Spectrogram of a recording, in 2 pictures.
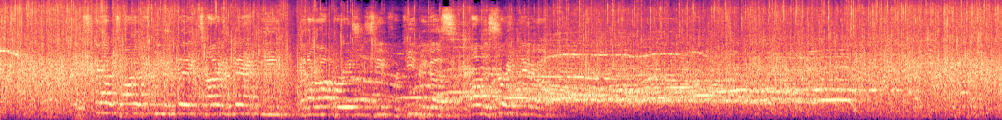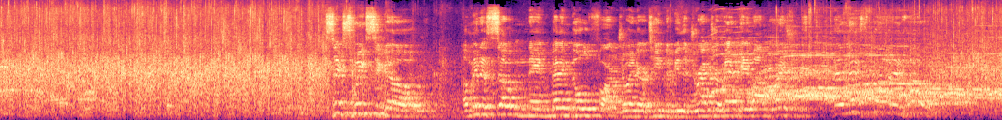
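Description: A crowd sings together in unison.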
